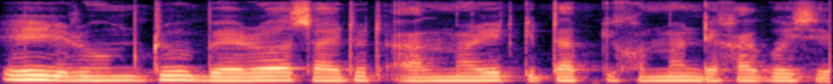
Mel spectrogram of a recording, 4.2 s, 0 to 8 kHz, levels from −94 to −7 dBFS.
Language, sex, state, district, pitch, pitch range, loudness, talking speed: Assamese, male, Assam, Sonitpur, 135 Hz, 130-145 Hz, -16 LUFS, 160 wpm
